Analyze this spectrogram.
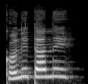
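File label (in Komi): кӧні тані ..., Komi, female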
